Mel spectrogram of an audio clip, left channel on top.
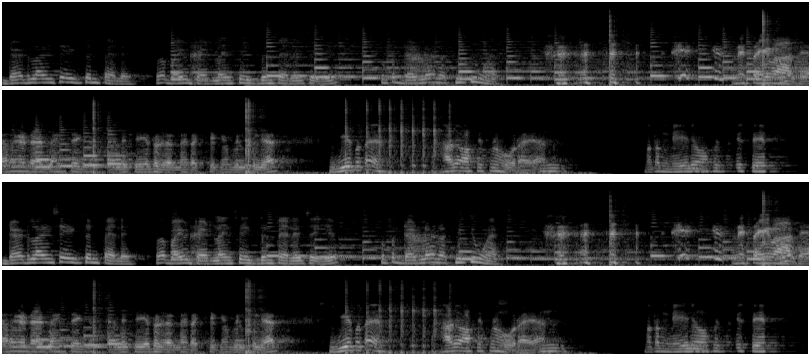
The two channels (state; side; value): normal; both; correlation 0.29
